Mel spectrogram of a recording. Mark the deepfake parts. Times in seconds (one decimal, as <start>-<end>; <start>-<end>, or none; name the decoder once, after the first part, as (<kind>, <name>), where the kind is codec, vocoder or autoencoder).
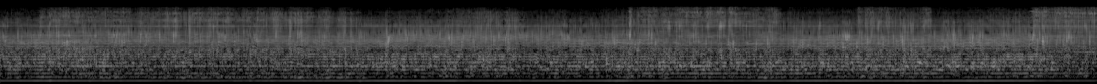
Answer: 0.0-11.0 (vocoder, BigVGAN v2)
